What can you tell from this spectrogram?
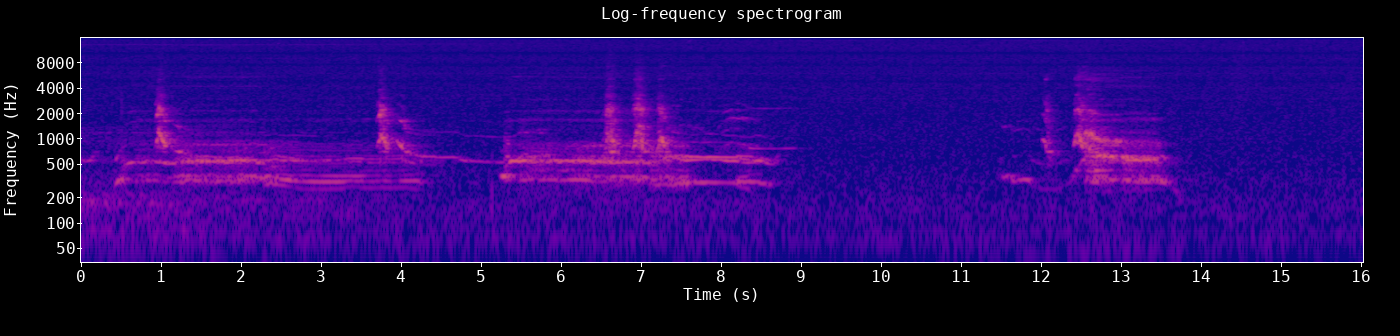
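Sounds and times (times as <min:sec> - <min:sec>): dogs howling: 0:00.4 - 0:08.9, 0:12.4 - 0:13.7.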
